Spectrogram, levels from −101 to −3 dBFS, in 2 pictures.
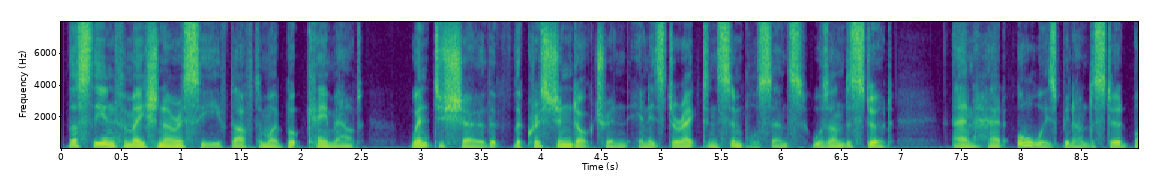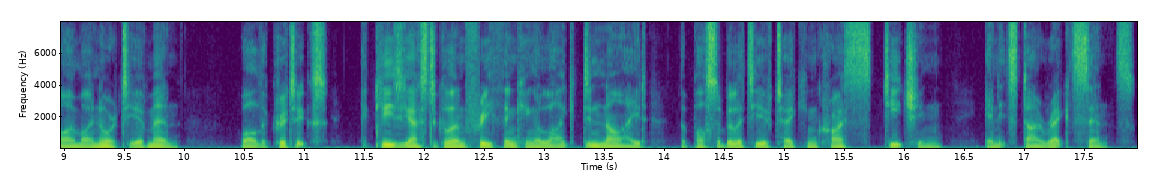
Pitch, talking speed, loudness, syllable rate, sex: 105 Hz, 175 wpm, -22 LUFS, 6.0 syllables/s, male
